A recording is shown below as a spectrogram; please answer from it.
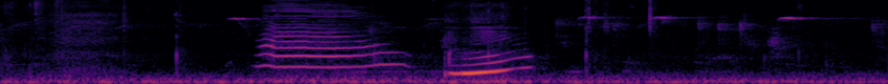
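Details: Stray cat, often seen at a workplace, rolling onto its back and asking to be petted: a long level meow with rich harmonics, then a shorter rising meow, over low background rumble.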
